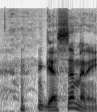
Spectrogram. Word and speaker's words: Gethsemane: Gethsemane, yeah.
